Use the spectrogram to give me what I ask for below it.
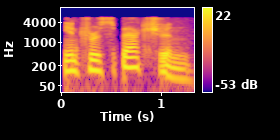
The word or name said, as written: introspection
